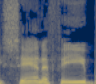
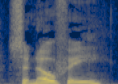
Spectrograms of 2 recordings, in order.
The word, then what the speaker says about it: Sanofi: You know, there's been a lot of debate here in Boston, even among our own listeners, how to pronounce Sanofi. At the company's U.S. headquarters in New Jersey, they say Sanofi, but the analyst that we just heard on the air said Sanofi.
